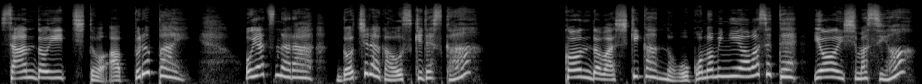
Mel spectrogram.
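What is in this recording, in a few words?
affinity Japanese; Springfield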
